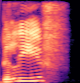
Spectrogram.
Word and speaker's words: belief: And belief, there's two distinct syllables here, starting with B, which has also a, not also, but it has still a relaxed vowel sound. And then leaf, which has a long E sound.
